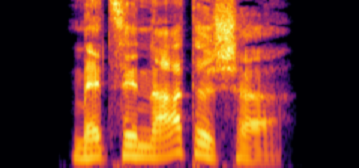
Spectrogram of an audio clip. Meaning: 1. comparative degree of mäzenatisch 2. inflection of mäzenatisch: strong/mixed nominative masculine singular 3. inflection of mäzenatisch: strong genitive/dative feminine singular
- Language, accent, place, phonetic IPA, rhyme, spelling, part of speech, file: German, Germany, Berlin, [mɛt͡seˈnaːtɪʃɐ], -aːtɪʃɐ, mäzenatischer, adjective, De-mäzenatischer.ogg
